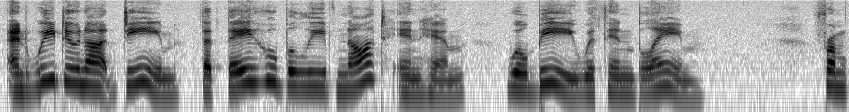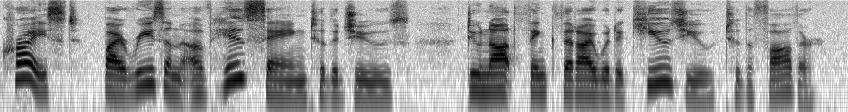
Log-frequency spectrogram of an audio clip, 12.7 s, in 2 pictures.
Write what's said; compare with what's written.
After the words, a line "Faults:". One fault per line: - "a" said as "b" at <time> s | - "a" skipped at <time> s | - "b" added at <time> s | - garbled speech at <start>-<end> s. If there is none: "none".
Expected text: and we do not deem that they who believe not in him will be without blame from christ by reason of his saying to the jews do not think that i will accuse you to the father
and we do not deem that they who believe not in him will be within blame from christ by reason of his saying to the jews do not think that i would accuse you to the father
Faults:
- "without" said as "within" at 4.3 s
- "will" said as "would" at 10.8 s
